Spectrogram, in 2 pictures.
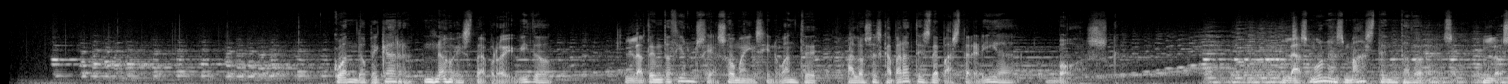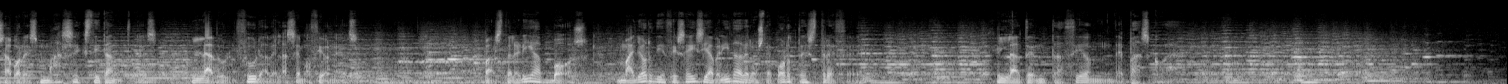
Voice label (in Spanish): Publicidad Radio voces comerciales musica; Pasteleria Bosch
